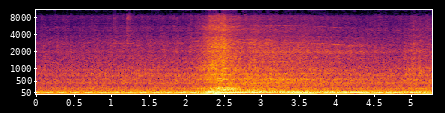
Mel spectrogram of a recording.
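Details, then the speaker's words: Peterbilt 362 cabover diesel that wouldn't start after sitting four weeks in the cold: after a new fuel valve and fresh fuel in the other tank, it idles with an even low rumble, smoother and quieter, valves still audible. "But I think runs smoother and a little bit more quiet. I mean quiet, I can hear the valves that much."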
